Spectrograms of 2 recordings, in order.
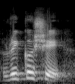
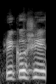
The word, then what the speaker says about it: ricochet: at this one ricochet ricochet is another example of pronunciation versus what can I say spelling right completely different this again is I'm sure it's a French origin word ricochet the T is silent in fact so there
